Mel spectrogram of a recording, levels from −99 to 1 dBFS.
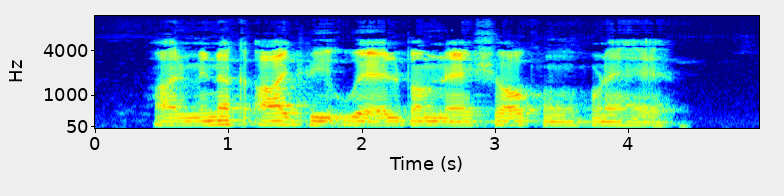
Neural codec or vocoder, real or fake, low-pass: none; real; 10.8 kHz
